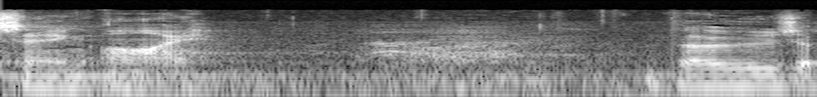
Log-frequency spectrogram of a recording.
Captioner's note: multiple "ayes."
